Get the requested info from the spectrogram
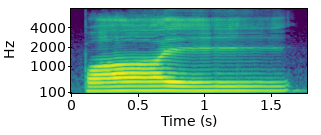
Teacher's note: നോക്കൂ പായ് അങ്ങനെ പായ് എന്ന് പറയുന്ന സമയത്ത് വായു അകത്തേക്ക് വലിച്ചു നോക്കിയാൽ തണുത്ത അന്തരീക്ഷ വായു നമ്മുടെ നാവിൻറെ മുകളിലൂടെ പോവുകയാണ് ചെയ്യുന്നത് വശങ്ങളിലൂടെ അല്ല പോണത്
